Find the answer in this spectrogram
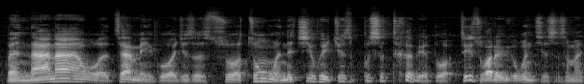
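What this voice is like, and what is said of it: Heavily accented, non-standard Mandarin. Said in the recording (Chinese): “虽然我这个普通话说的很不好，我这口音也很重”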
